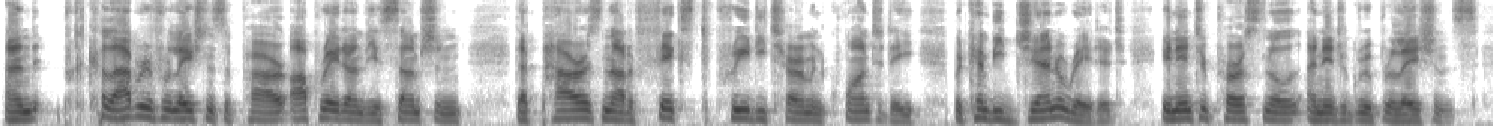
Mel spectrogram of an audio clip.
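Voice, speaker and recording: A man giving an academic lecture as an education professor, explaining ideas in a measured way with frequent hesitant fillers. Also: mid-range voice, fairly bright tone.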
